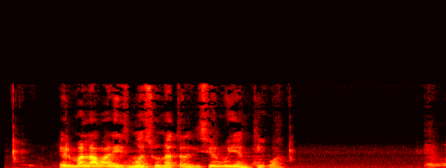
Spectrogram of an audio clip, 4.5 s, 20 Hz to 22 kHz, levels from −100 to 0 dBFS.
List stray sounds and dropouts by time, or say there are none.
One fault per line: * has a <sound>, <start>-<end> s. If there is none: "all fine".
all fine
